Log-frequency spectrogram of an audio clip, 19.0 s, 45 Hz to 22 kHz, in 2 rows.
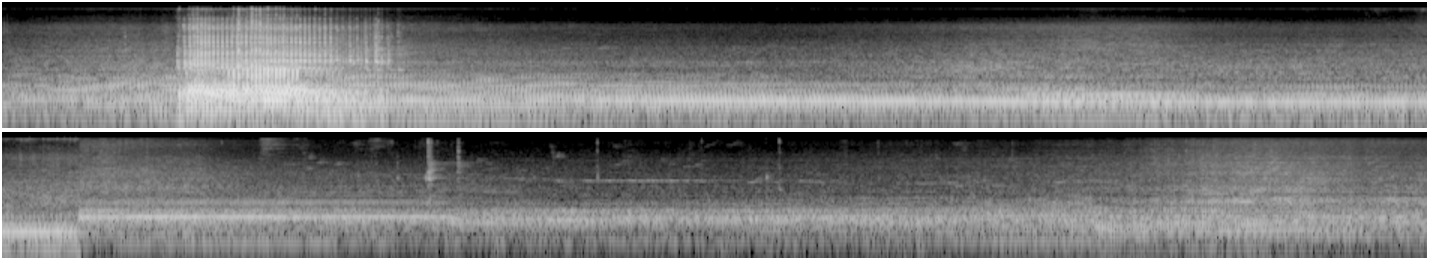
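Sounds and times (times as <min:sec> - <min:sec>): small two-stroke engine running: 0:00.9 - 0:03.3
high steady hum: 0:10.0 - 0:17.0.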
